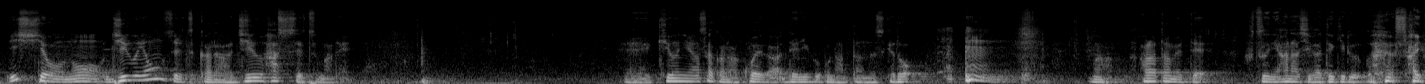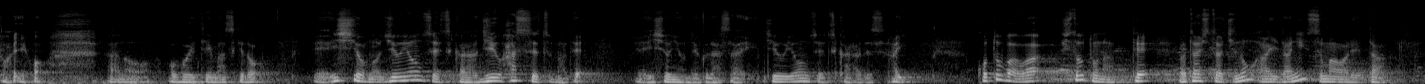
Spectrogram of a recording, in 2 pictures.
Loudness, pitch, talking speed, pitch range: -29 LUFS, 120 Hz, 220 characters per minute, 110-140 Hz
